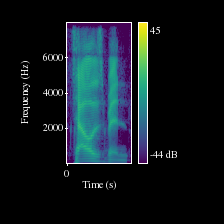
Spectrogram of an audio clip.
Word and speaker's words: talisman: Wait, I think it's not Talisam, it's Talisman.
